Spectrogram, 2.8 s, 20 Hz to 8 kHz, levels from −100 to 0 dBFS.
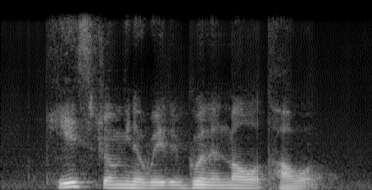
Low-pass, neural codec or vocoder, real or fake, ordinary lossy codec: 7.2 kHz; codec, 16 kHz, 1 kbps, X-Codec, HuBERT features, trained on LibriSpeech; fake; none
